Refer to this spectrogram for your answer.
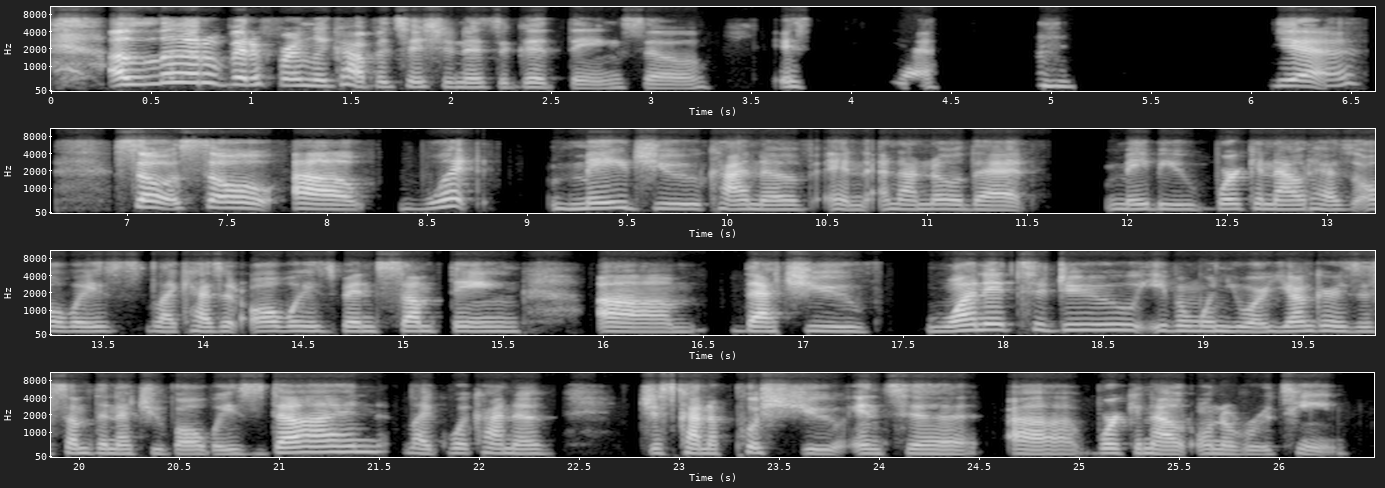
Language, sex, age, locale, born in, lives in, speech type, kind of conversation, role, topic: English, female, 35-39, en-US, United States, United States, conversation, podcast, host, What daily routines or practices have made the biggest difference in your personal development?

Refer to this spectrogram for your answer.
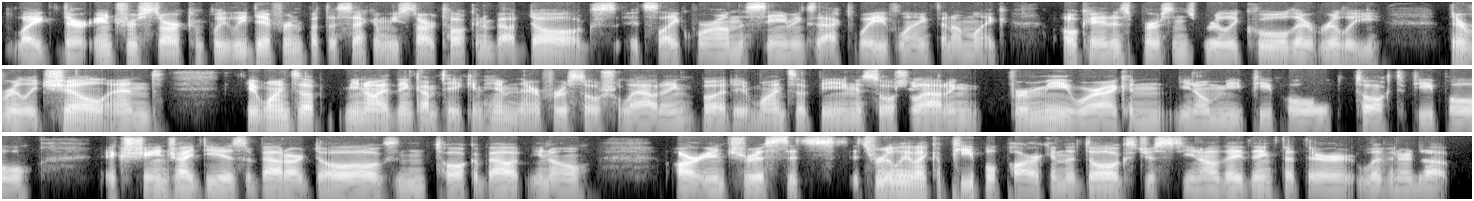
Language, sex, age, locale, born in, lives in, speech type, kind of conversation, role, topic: English, male, 35-39, en-US, United States, United States, conversation, unstructured, none, How do pets help people who are feeling lonely?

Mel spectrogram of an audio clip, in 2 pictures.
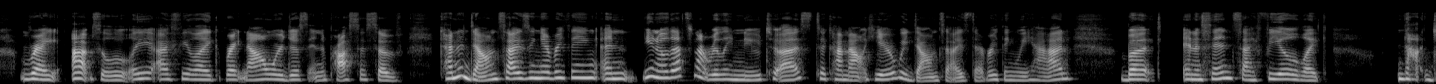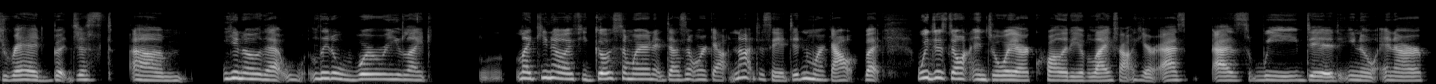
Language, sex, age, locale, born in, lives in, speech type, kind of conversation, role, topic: English, female, 30-34, en-US, United States, United States, conversation, advice, user, How can I rebuild resilience after a setback?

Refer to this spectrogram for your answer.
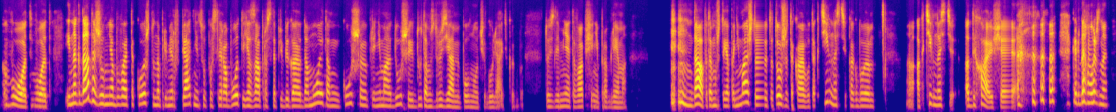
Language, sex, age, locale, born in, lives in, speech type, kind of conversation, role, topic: Russian, female, 40-44, ru-RU, Ukraine, Spain, conversation, podcast, guest, Что помогает тебе расслабиться после тяжёлого дня?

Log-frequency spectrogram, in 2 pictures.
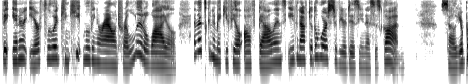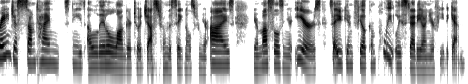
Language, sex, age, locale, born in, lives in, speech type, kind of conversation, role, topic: English, female, 55-59, en-US, United States, United States, read, expert-assistant, expert, Why does spinning cause dizziness?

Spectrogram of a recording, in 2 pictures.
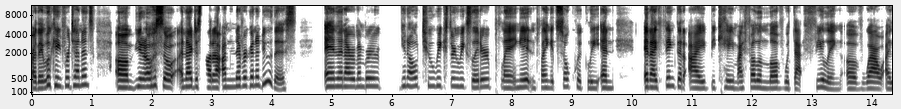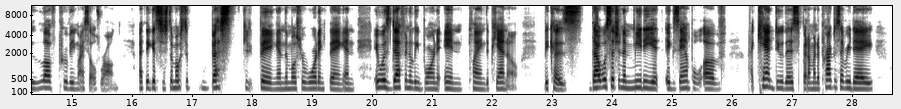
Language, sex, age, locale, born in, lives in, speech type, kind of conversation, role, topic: English, female, 25-29, en-US, United States, United States, conversation, podcast, guest, What helps people overcome obstacles when learning something new?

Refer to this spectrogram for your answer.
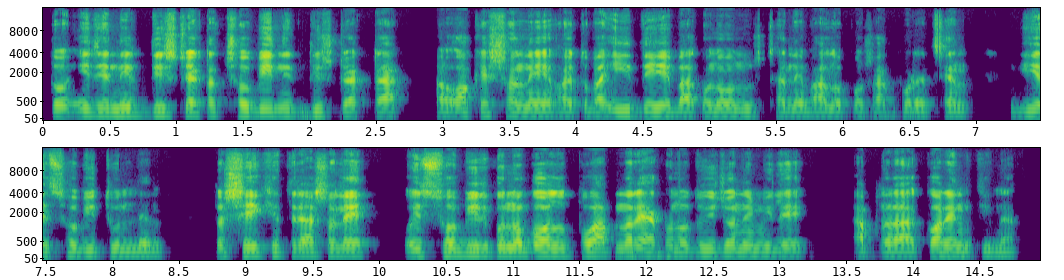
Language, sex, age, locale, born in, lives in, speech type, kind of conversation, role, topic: Bengali, male, 30-34, bn-BD, Bangladesh, Bangladesh, conversation, podcast, host, আপনার এমন কোনো বন্ধুত্বের কথা বলবেন, যা আজও টিকে আছে?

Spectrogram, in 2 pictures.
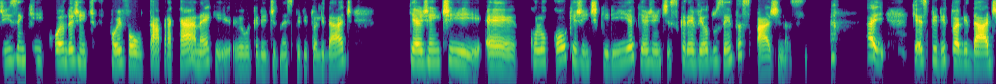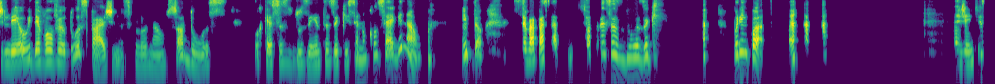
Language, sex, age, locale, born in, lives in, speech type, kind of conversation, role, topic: Portuguese, female, 55-59, pt-BR, Brazil, United States, conversation, podcast, guest, Qual foi o primeiro hábito que te trouxe paz?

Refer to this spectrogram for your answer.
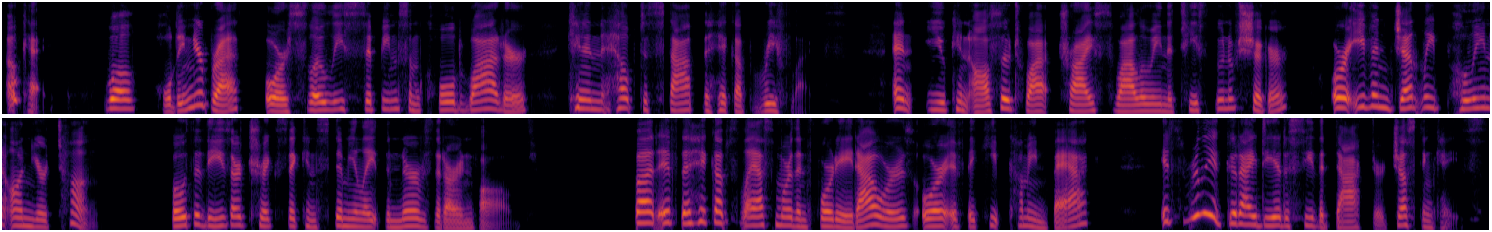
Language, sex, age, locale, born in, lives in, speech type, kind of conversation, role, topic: English, female, 50-54, en-US, United States, United States, read, expert-assistant, expert, What should you know about hiccups and when are they a concern?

